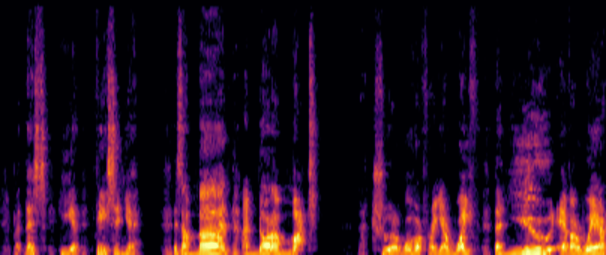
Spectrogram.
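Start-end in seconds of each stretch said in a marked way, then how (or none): none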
